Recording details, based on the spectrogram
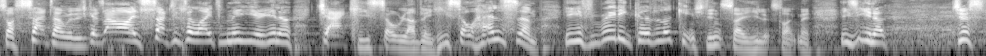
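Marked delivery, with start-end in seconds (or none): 1.1-6.9 really bad put-on American accent, high. Retelling what a woman said on meeting the speaker, in a bad American accent as Dana. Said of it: "this is a really bad impression of somebody who's American".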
